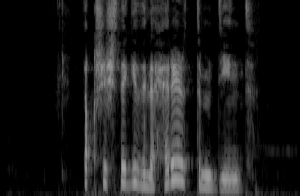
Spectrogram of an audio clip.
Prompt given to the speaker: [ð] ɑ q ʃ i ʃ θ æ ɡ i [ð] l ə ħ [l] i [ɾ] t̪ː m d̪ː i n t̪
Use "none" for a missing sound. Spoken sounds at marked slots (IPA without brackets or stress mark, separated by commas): θ, ð, ɾ, ɾ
